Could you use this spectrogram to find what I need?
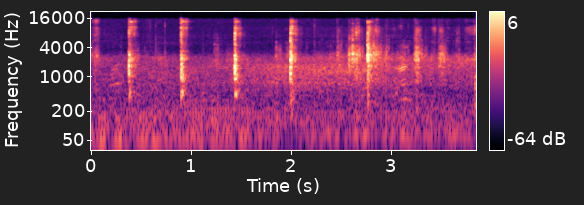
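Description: Metal tools strike a steel rail with sharp clanks.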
